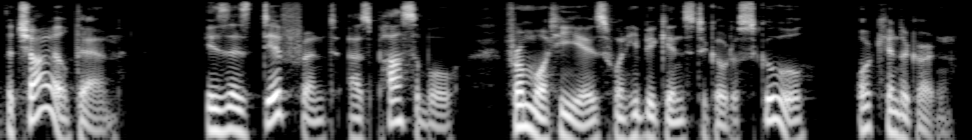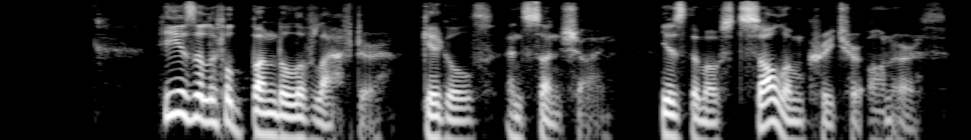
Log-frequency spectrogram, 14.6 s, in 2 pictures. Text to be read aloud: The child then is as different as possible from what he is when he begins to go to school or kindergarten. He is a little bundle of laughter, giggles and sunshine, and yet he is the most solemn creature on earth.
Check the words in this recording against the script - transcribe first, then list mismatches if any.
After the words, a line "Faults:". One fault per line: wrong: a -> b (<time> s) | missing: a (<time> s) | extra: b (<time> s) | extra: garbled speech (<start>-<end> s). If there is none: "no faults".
The child then is as different as possible from what he is when he begins to go to school or kindergarten. He is a little bundle of laughter, giggles and sunshine, is the most solemn creature on earth.
Faults:
missing: and yet he (11.9 s)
